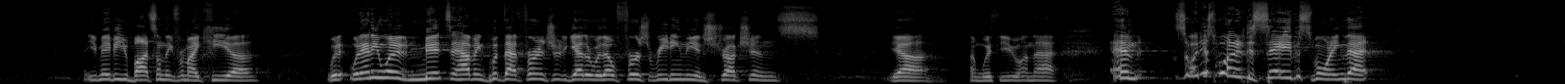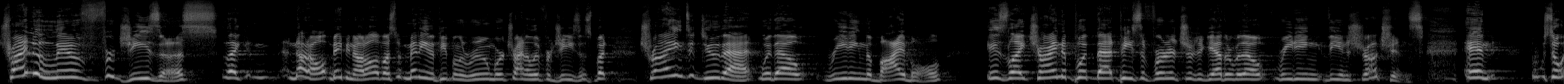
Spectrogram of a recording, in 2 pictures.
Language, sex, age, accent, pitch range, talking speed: English, male, 30-49, American, 220-290 Hz, 175 wpm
